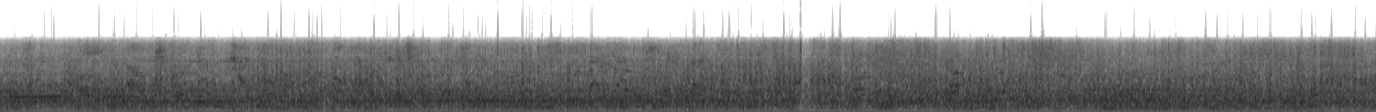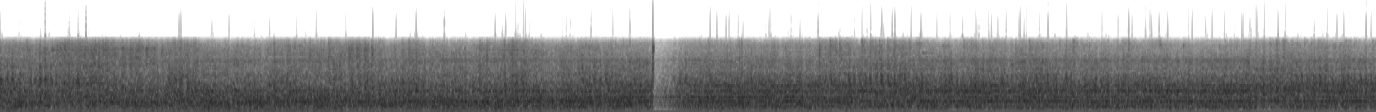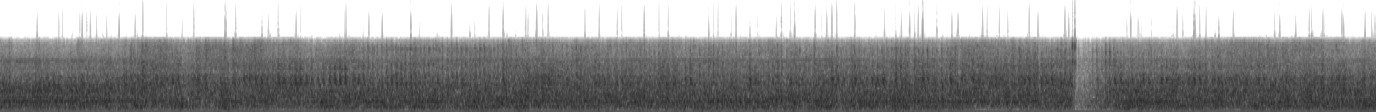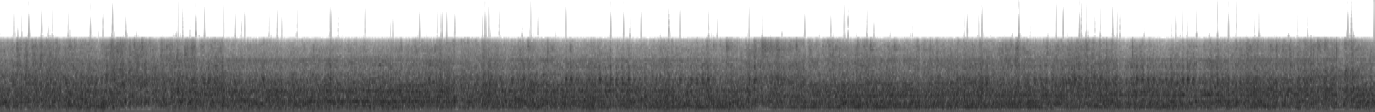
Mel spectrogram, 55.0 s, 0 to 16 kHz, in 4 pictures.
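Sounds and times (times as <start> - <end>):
bus engine hum: 0.0 - 55.0
road noise: 0.0 - 55.0.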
